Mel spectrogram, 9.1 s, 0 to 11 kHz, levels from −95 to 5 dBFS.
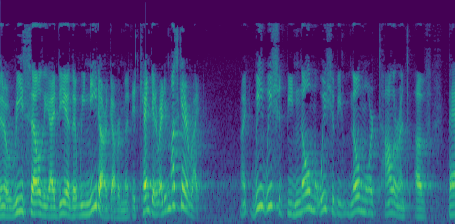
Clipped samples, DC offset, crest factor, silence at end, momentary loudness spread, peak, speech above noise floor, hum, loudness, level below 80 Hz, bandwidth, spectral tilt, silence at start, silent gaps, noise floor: under 0.1%; under 0.1%; 22 dB; 0 s; 14 LU; 0 dBFS; 33 dB; none; -21 LUFS; -64 dBFS; 8 kHz; -6 dB/octave; 0 s; none; -54 dBFS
